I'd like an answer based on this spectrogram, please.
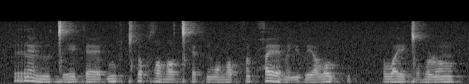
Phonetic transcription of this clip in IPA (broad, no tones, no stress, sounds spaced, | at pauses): r ɛ̃ ŋ ɯː ɡ͡ǀ eː k ɛː ɠ u f ǀʰ u f zˤ ʌ ðˤ e ǀʰ ɛ f ŋ õ ðˤ ɯ f ħ ũ f ħ ɛː v ɛ̃ lʲ o v eː lˠ u f | lˠ eː ɡ͡ǀ u ðˤ o ɭ õ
